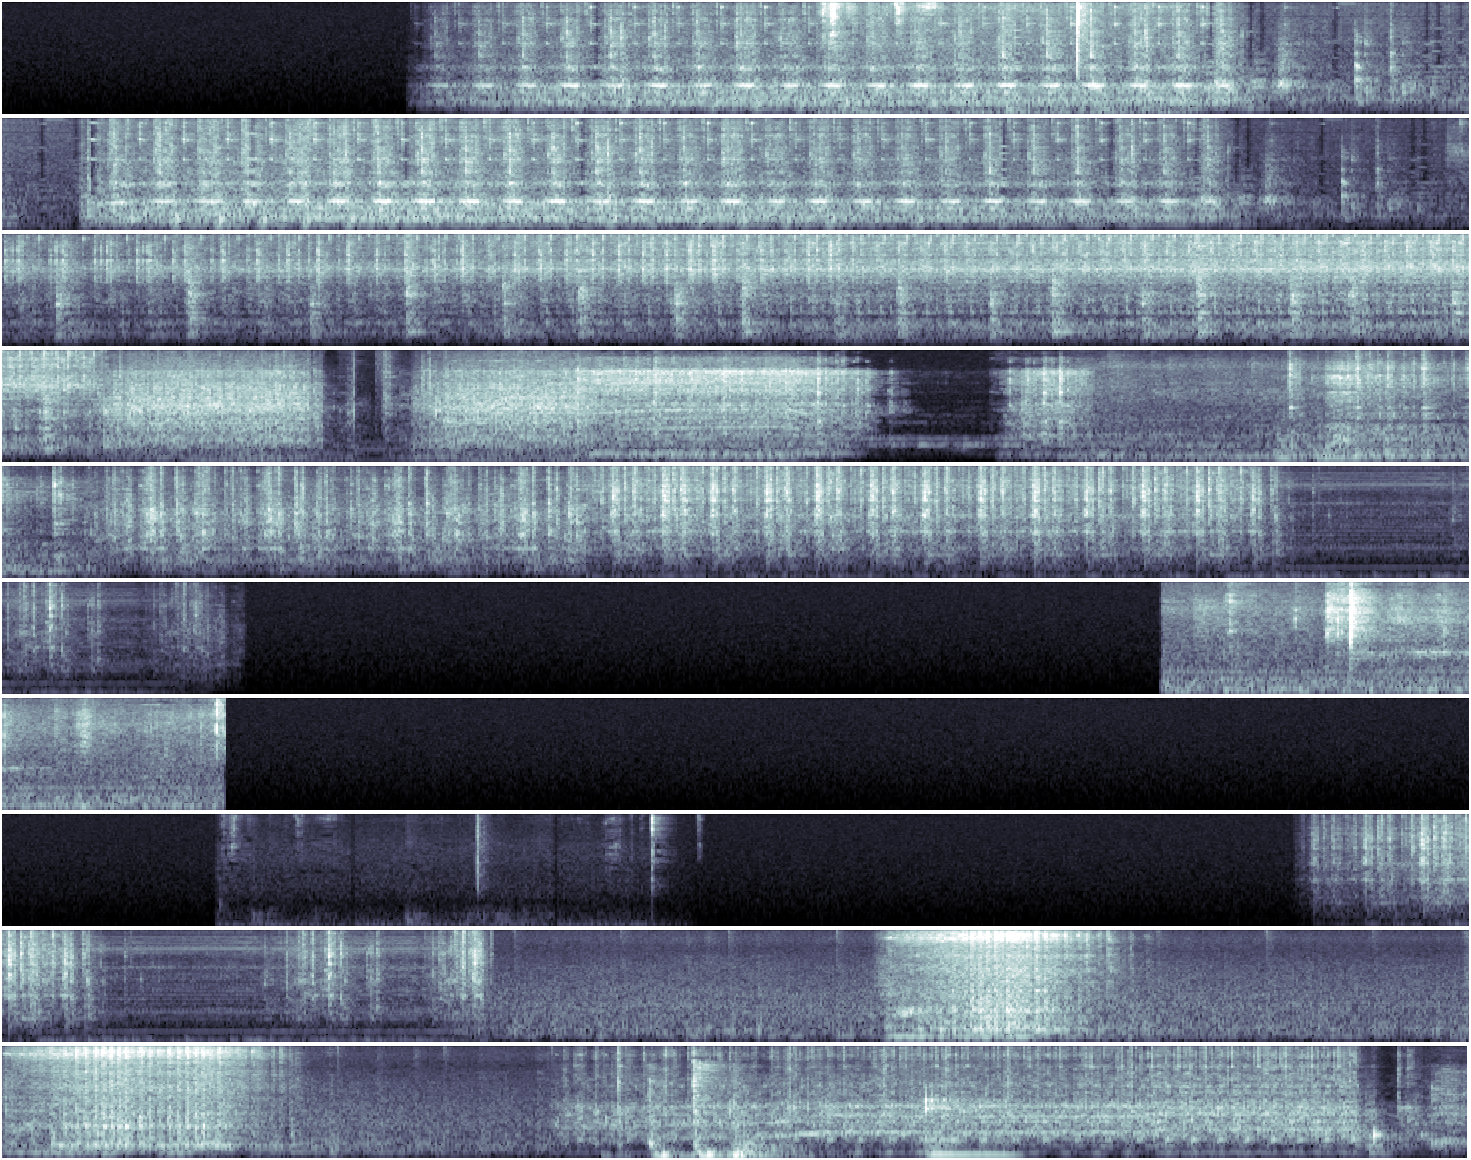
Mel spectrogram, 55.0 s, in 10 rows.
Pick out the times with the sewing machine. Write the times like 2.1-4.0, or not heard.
1.6-28.4, 43.4-54.9.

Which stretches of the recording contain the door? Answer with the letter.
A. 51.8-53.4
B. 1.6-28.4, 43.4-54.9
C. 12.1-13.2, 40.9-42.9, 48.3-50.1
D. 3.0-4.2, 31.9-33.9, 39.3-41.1
A.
